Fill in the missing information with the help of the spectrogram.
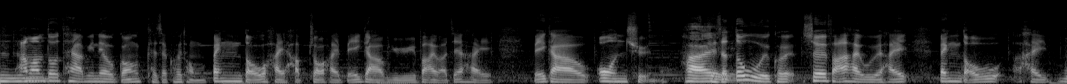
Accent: Hong Kong; 但我想大家身为香港人都是给回我们啦

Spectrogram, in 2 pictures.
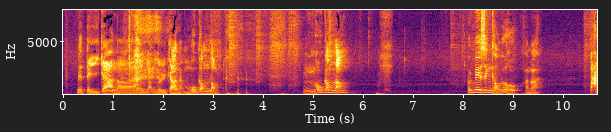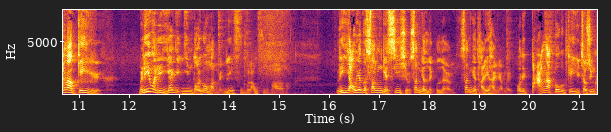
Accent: Hong Kong; 因為我尤其是我哋香港人啊嘛

